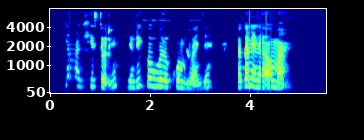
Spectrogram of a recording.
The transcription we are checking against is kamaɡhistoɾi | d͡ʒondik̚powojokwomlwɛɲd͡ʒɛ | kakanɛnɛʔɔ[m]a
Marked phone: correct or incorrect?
correct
